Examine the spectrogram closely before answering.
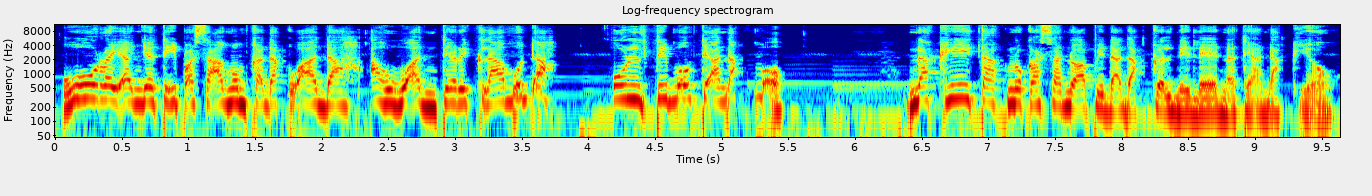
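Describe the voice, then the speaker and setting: A woman's voice: a little high, lively intonation, moderate pace, vocal fry, faint music behind. A woman playing a solemn, secretly caring older mother-in-law in an audio drama, speaking sincerely. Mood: approving.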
